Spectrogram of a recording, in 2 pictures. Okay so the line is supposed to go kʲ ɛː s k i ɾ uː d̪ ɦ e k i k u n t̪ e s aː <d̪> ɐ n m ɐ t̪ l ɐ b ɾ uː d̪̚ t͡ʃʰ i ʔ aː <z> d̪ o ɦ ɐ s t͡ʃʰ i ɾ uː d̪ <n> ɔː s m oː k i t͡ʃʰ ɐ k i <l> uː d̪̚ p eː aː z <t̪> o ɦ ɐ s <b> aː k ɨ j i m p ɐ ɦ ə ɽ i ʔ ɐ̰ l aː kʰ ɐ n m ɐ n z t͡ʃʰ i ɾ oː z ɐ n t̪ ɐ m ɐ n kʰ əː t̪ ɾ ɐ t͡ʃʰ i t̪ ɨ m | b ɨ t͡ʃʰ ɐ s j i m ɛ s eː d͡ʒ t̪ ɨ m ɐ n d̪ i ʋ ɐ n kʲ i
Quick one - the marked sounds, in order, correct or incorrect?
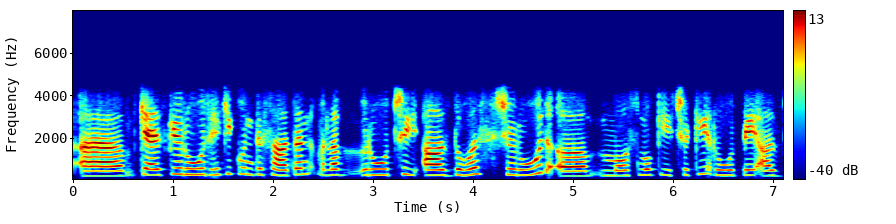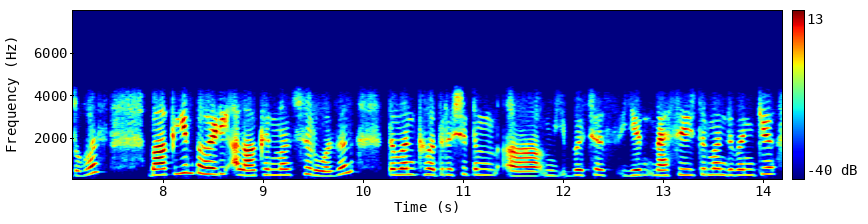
incorrect, correct, incorrect, incorrect, incorrect, correct

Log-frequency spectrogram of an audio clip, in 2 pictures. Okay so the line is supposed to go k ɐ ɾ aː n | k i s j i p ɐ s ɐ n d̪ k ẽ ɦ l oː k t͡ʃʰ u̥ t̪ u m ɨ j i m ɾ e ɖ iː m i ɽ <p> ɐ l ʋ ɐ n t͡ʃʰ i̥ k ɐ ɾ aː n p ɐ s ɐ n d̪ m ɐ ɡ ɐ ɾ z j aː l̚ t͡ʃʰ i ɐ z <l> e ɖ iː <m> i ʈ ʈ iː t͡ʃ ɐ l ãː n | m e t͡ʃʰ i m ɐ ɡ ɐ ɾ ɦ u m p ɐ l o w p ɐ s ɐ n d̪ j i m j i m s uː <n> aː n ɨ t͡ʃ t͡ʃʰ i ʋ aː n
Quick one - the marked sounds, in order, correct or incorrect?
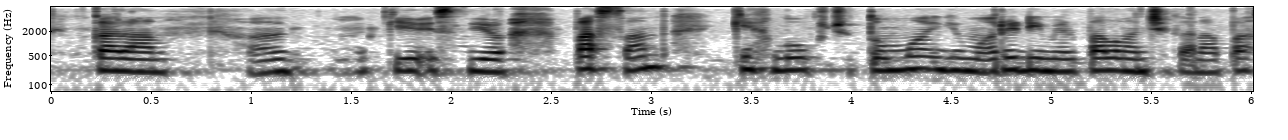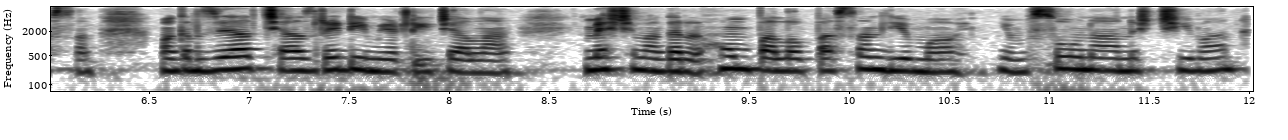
correct, incorrect, correct, correct

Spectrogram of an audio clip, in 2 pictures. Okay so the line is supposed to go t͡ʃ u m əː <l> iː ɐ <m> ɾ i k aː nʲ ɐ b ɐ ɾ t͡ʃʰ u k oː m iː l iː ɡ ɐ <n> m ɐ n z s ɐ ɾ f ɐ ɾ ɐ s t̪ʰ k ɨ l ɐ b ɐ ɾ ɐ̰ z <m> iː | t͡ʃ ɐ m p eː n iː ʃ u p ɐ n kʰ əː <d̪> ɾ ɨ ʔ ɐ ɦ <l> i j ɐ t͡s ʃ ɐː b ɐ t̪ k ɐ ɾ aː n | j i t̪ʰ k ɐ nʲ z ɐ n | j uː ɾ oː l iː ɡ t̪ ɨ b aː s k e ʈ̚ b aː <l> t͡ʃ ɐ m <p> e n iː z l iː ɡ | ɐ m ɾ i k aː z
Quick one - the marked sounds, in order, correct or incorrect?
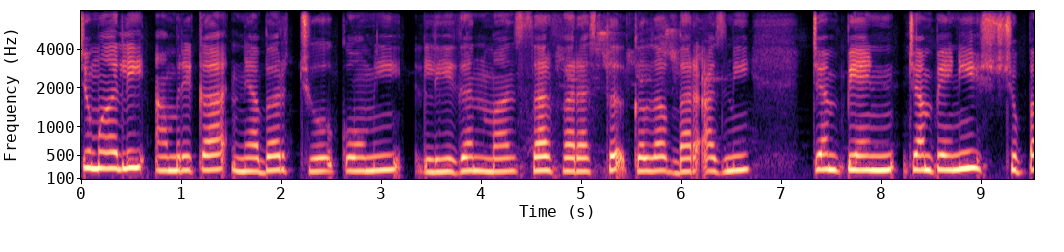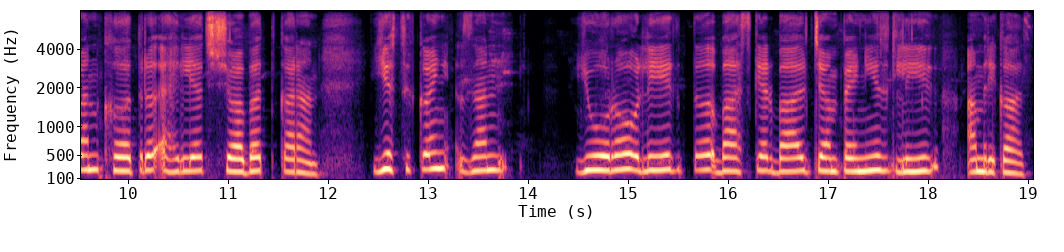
correct, correct, correct, correct, incorrect, correct, correct, correct

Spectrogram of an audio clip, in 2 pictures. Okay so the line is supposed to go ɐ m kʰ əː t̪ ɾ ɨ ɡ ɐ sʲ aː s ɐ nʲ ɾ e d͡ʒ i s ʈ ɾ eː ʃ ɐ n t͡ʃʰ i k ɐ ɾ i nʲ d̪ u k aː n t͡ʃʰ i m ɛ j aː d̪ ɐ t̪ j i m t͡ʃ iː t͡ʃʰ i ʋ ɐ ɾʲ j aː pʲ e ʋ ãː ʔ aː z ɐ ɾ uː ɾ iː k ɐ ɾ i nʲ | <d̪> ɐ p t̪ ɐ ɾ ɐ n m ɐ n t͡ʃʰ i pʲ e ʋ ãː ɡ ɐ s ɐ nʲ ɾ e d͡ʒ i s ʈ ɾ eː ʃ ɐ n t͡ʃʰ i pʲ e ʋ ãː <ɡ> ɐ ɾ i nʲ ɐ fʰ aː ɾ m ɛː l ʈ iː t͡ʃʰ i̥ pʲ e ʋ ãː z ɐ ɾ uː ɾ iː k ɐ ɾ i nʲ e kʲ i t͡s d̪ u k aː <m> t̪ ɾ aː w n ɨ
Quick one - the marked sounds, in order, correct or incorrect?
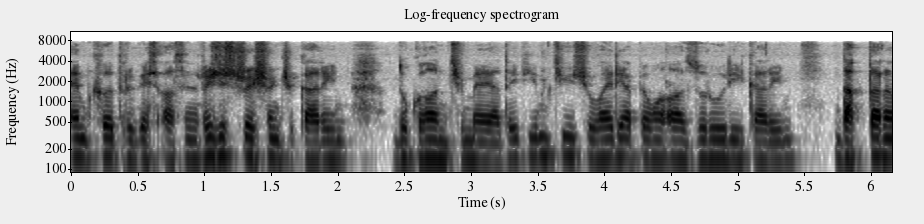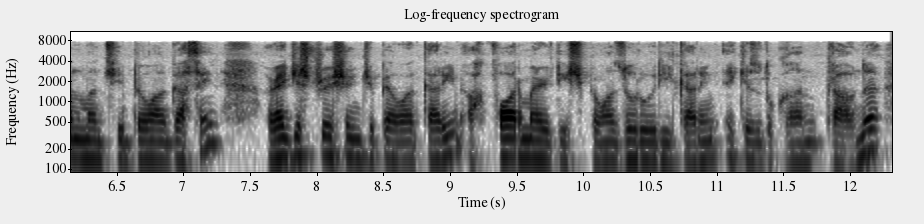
correct, incorrect, incorrect

